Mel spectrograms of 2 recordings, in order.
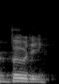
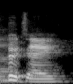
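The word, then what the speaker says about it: Boutte: in either bouty or or well bout it's or booty. Uh it's bouty. The people up north don't know how to say it. They just don't know how to say it right. It is bouty.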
